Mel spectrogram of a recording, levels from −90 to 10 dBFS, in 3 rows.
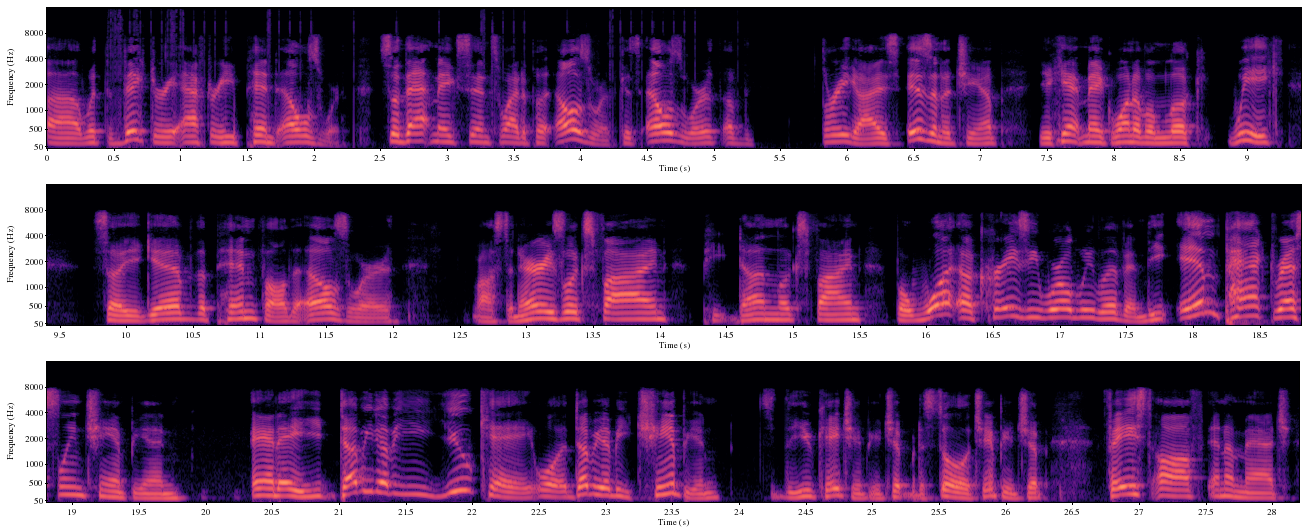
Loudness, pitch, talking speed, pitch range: -24 LUFS, 160 Hz, 175 wpm, 135-185 Hz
